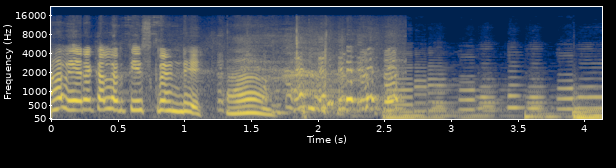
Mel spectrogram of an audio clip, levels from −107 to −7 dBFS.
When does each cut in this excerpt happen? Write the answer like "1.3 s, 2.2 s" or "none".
2.6 s

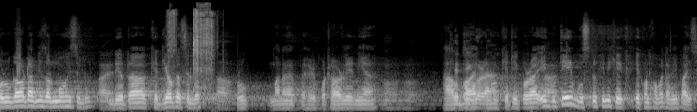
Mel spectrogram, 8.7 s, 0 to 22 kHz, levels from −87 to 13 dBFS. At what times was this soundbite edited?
3.0 s

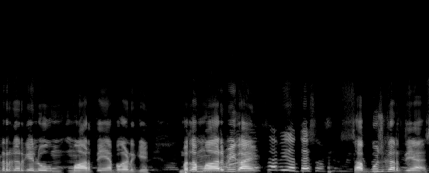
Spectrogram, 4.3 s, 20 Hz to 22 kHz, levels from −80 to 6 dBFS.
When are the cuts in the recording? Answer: none

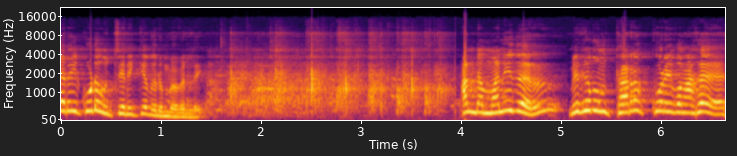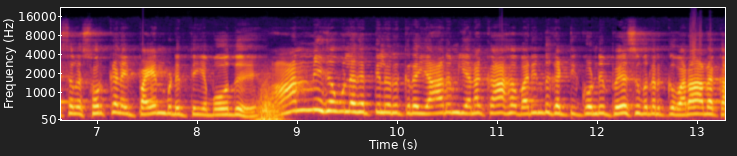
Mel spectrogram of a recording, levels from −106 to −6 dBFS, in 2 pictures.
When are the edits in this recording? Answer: 3.9 s, 5.0 s, 8.7 s

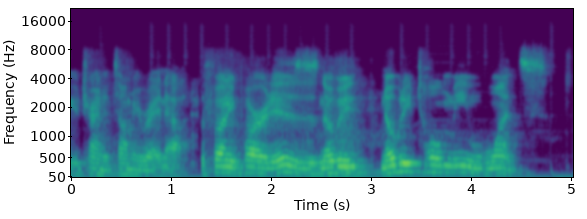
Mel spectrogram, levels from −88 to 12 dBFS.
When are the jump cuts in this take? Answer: 1.2 s

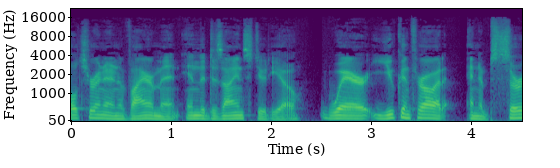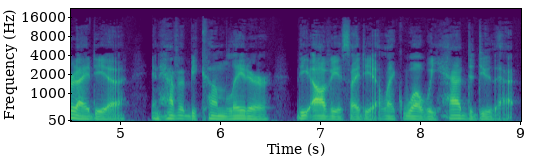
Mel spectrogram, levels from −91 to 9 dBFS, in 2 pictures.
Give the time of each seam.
2.4 s

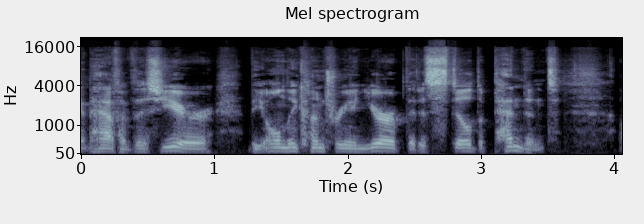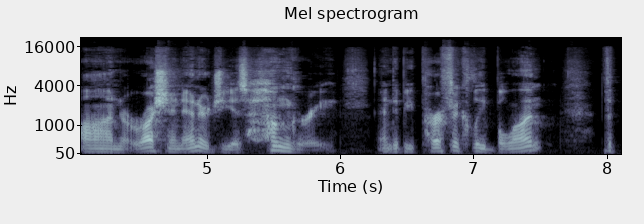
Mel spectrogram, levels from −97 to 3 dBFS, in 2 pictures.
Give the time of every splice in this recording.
none

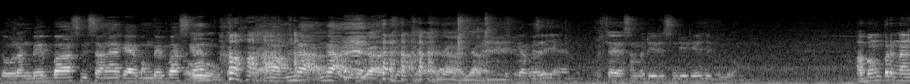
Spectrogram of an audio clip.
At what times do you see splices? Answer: 5.5 s

